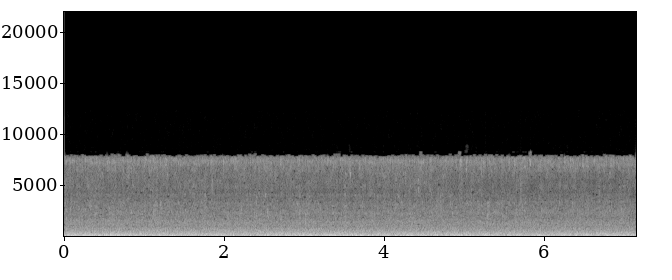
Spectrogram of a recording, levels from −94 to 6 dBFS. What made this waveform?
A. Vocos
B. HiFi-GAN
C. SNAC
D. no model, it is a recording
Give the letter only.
A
